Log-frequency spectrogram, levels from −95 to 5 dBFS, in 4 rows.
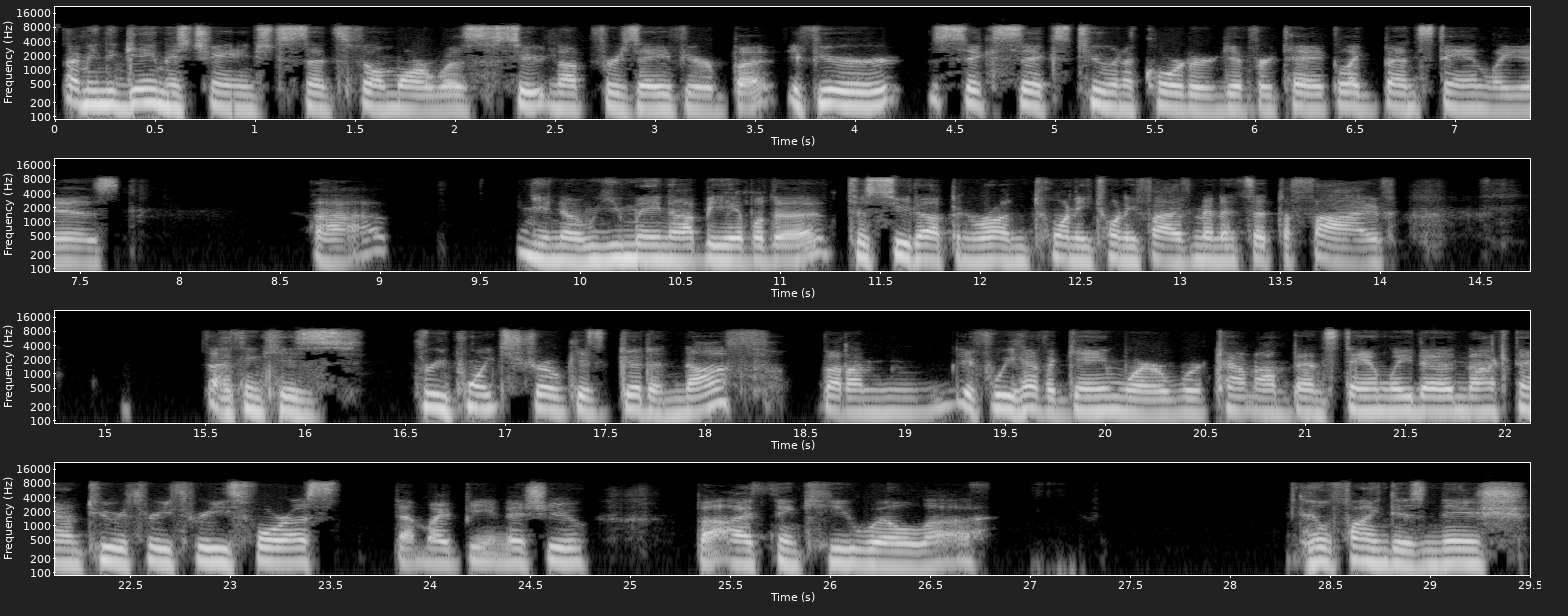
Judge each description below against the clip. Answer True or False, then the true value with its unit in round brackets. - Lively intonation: False (2.6 semitones)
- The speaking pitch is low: False (160 Hz)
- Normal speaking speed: True (195 wpm)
